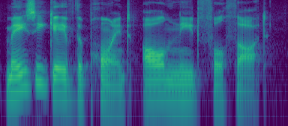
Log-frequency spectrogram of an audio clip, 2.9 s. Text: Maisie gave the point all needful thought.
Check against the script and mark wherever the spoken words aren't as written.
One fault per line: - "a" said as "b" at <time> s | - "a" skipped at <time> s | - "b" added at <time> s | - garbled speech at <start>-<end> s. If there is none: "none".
none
